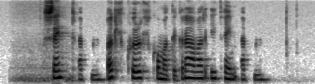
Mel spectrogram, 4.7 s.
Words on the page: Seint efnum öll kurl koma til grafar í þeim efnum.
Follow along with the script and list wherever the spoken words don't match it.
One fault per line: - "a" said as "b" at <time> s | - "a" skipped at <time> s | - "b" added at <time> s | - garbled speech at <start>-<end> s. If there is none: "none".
none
